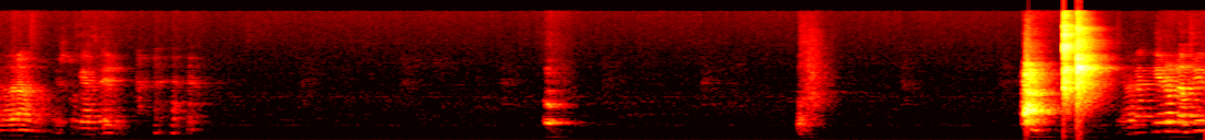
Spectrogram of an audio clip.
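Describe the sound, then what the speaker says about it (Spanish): A dog in clicker training gives a few short, sharp barks spaced apart between quiet gaps, ending with a louder burst; a person's voice is heard at the start and end. "Ahora él sabe que ladrando consigue."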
